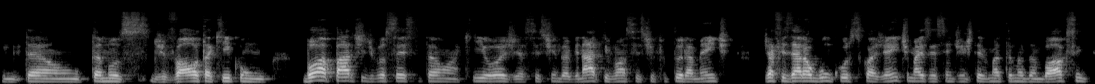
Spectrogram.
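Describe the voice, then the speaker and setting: A man's voice: medium pitch, steady tone, brisk, no room sound. A Brazilian man in his forties co-hosting a webinar in an informal, conversational style. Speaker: webinar co-host, futures researcher.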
